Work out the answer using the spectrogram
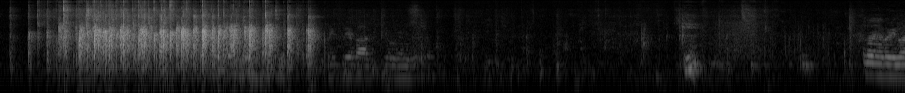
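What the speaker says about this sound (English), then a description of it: "I'd like to thank, welcome Dr. President Byung-gi Kim with a round of applause." An audience at a conference opening applauds to welcome a speaker. The crowd clapping is fairly loud for about four seconds, then fades into quiet room sounds with scattered speech and small noises.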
